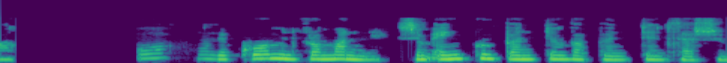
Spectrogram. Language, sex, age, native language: Icelandic, female, 30-39, Icelandic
